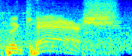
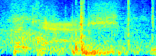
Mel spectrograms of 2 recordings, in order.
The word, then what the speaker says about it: Pakash: Moving in is Pakash. I know his name bar looks like Pakar, but you do pronounce it Pakash.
